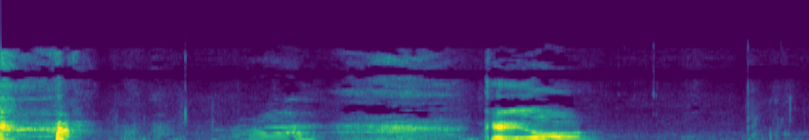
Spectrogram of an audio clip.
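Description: A young woman talks and laughs close by with animation.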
